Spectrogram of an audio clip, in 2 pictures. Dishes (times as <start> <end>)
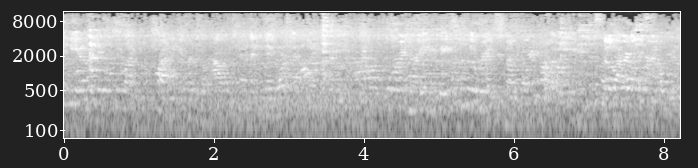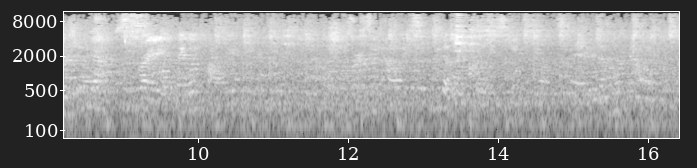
0.2 0.8, 3.3 3.8, 13.3 14.1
